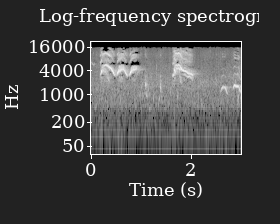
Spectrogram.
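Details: White-rumped shama (murai batu) provocation song, meant to rouse a rival bird's fighting spirit: clear whistled phrases with wavering, looping notes, a pause, then a bright descending whistle and two short slurred notes at the end.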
